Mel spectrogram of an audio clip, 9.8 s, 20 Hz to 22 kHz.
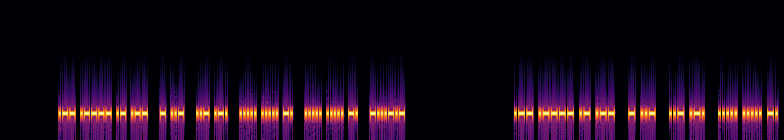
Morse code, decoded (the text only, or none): W1AW TU UR 55N 55N <BK> W1AW TU UR 55N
